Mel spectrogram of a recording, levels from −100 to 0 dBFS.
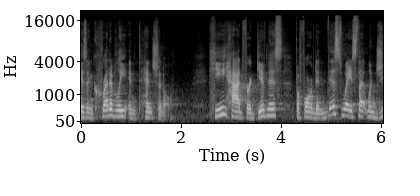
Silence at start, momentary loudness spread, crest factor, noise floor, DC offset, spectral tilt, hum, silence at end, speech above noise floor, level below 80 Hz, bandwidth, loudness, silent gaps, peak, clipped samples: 0 s; 13 LU; 24 dB; -66 dBFS; under 0.1%; -4.5 dB/octave; none; 0 s; 32 dB; -80 dBFS; 19 kHz; -34 LUFS; none; -10 dBFS; under 0.1%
